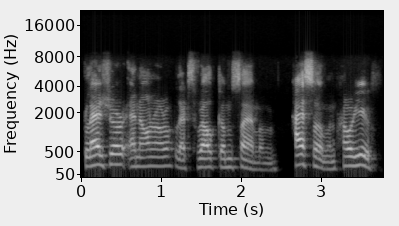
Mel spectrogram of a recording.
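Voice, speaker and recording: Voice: mid-range voice, lively intonation, normal speed, muffled recording. Polite interview host, formal questions. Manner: polite, formal phrasing with brief affirmations.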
